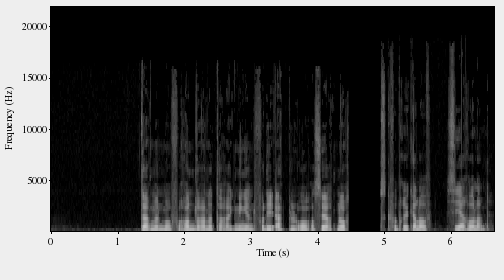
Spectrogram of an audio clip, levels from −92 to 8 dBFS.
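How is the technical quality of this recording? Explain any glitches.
The recording has two linked glitches near the end.

At 4.45 s a playback stall silences the speech for 0.49 s, likely because the player's buffer ran dry or its thread was blocked, before resuming.

From 4.94 s to the end comes catch-up at higher speed: the backlog is resampled at 1.15x, so speech runs faster and sounds roughly two semitones higher.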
